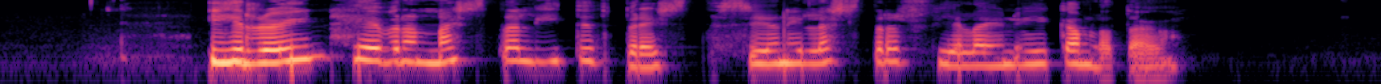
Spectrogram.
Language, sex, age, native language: Icelandic, female, 20-29, Icelandic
